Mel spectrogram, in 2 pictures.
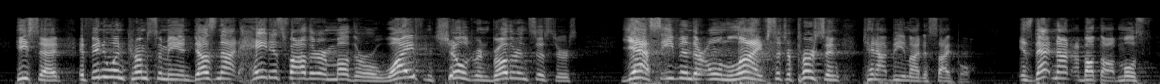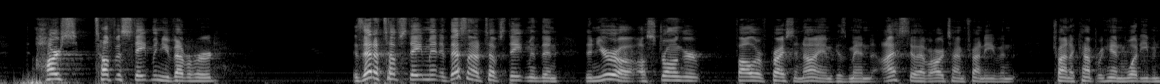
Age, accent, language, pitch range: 30-49, American, English, 170-260 Hz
